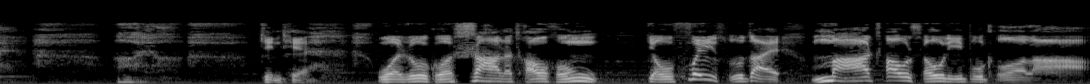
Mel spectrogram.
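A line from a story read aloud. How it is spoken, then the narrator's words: Sighing. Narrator (Chinese): 曹操叹了一口气说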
